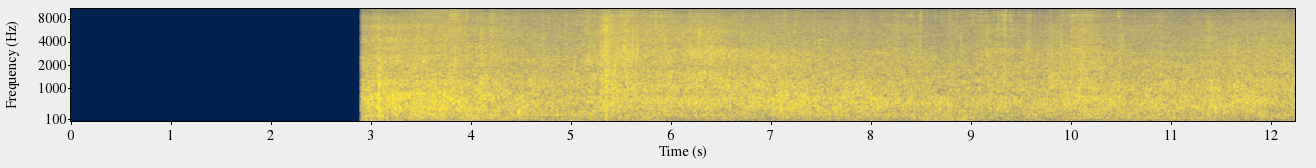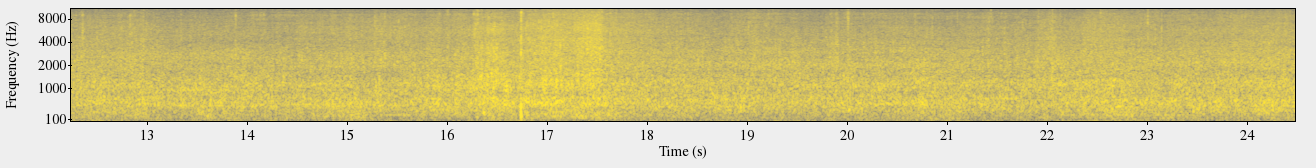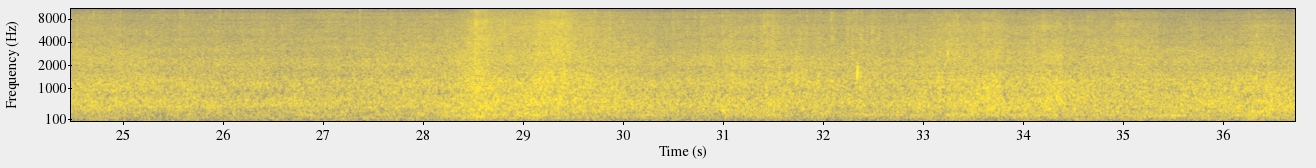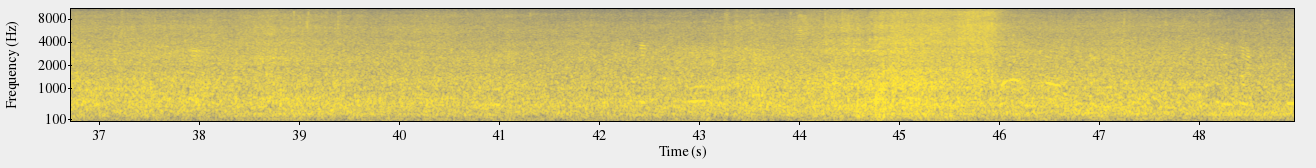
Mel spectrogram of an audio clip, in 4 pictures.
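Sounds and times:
water waves rushing: 0:02.9 - 0:48.9
wind: 0:02.9 - 0:48.9.

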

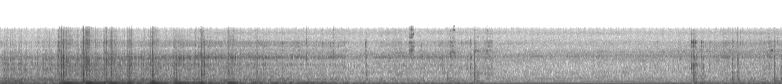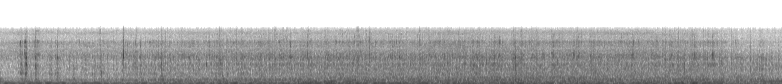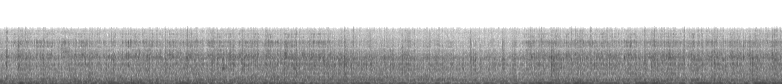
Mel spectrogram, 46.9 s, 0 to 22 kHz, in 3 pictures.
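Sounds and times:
bike knocks and rattles: 0:00.0 - 0:07.4
bike rolling and wind rush: 0:00.0 - 0:46.9.

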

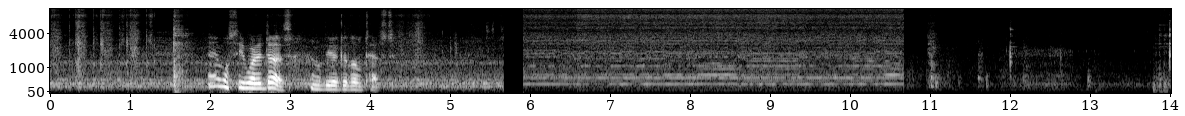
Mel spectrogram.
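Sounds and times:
ultrasonic cleaner buzzing hum: 0:05.9 - 0:10.7.

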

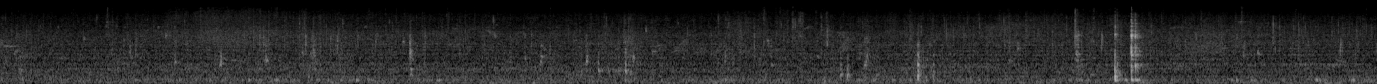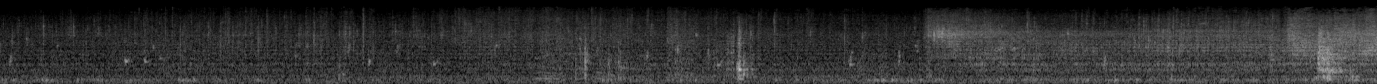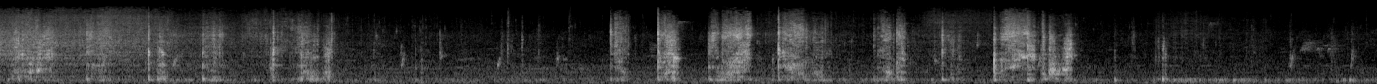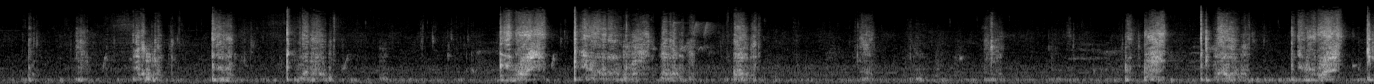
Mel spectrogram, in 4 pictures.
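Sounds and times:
onions sizzling in wok: 0:00.0 - 0:31.8, 0:33.5 - 0:55.0
water poured into hissing pan: 0:10.9 - 0:31.0
metal ladle scraping wok: 0:23.0 - 0:30.9, 0:33.6 - 0:38.4, 0:42.0 - 0:44.7, 0:46.3 - 0:49.0, 0:52.5 - 0:55.0.

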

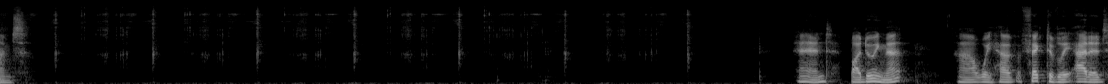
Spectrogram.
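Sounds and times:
gears clicking and rasping: 0:00.3 - 0:07.0
mechanical calculator crank clicks: 0:00.4 - 0:07.0.

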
